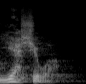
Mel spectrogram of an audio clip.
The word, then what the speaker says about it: Yeshua: That's a transliteration of the Hebrew word that comes from the word Joshua, that's pronounced Yeshua.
